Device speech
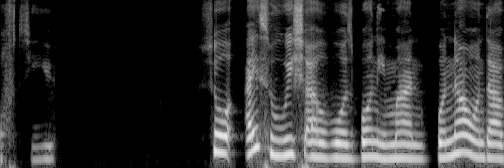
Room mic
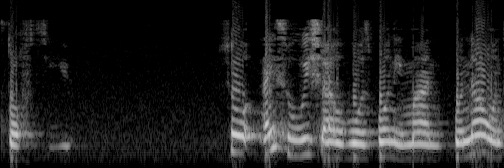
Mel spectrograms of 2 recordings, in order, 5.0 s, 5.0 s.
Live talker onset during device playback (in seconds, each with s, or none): none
